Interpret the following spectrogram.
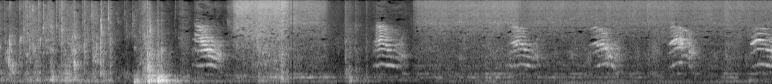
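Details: Female stray kitten from a construction site, during her first bath at night, mewing repeatedly: short arching high meows roughly once a second, over running tap water, splashing and a human voice talking.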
